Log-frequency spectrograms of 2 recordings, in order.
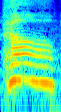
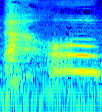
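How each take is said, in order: First: It is yelled loudly and urgently. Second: It is said quietly and timidly.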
